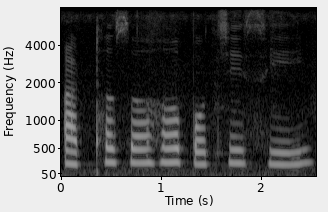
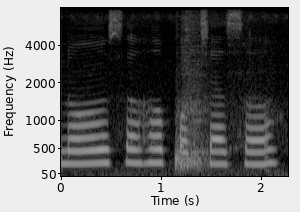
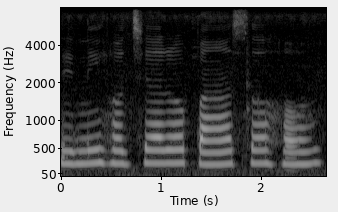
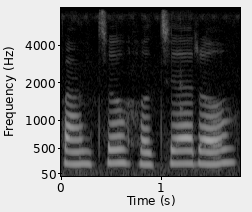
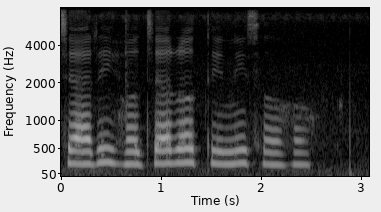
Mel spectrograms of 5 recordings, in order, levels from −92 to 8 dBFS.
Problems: low volume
